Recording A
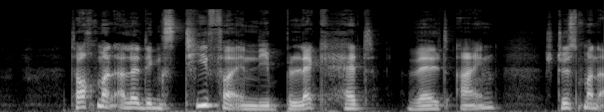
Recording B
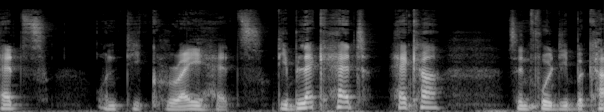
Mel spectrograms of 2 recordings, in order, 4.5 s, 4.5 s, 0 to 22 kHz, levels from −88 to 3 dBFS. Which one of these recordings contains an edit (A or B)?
B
